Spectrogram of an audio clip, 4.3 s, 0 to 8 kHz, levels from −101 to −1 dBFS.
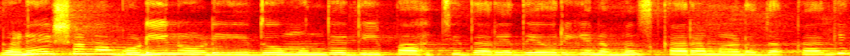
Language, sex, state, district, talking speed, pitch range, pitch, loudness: Kannada, female, Karnataka, Raichur, 140 wpm, 255-275 Hz, 265 Hz, -15 LUFS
